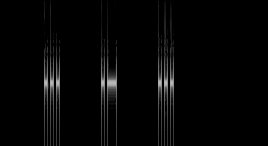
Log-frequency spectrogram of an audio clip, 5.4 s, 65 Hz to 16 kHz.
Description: Morse code, heard as a keyed tone, about 20 wpm, 700 Hz. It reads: S A S
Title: 035 Lesson 7e - Letter s - Three Characters 20wpm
